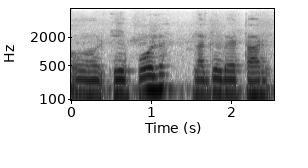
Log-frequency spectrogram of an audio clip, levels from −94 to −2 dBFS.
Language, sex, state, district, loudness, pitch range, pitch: Rajasthani, male, Rajasthan, Churu, -16 LUFS, 125-145 Hz, 130 Hz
